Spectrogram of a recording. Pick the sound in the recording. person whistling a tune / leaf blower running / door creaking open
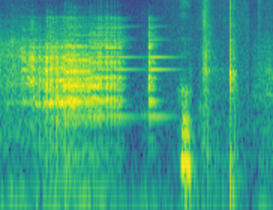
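door creaking open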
